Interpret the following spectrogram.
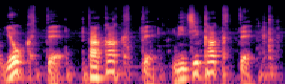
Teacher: again, the drop is going to be before the ku.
